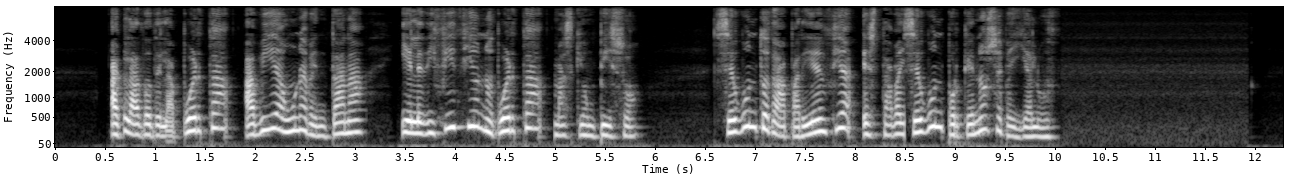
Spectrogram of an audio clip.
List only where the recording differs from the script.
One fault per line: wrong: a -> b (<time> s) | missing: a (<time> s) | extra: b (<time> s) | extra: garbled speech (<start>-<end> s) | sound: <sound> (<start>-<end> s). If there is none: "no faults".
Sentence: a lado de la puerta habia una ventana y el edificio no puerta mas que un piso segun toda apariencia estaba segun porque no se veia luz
no faults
